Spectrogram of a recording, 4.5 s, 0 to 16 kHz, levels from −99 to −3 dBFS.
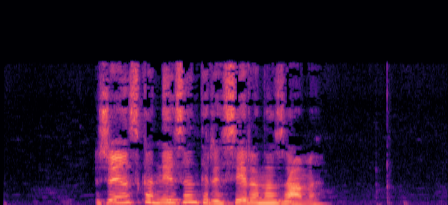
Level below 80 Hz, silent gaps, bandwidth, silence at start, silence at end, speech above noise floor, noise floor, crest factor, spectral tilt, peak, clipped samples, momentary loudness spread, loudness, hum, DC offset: -70 dBFS; none; 11.5 kHz; 0.95 s; 1.25 s; 48 dB; -73 dBFS; 20 dB; -3.5 dB/octave; -8 dBFS; under 0.1%; 12 LU; -25 LUFS; none; under 0.1%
